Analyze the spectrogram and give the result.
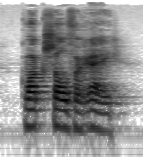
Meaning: quackery, pseudomedicine
- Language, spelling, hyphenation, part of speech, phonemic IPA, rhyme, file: Dutch, kwakzalverij, kwak‧zal‧ve‧rij, noun, /ˌkʋɑk.sɑl.və.ˈrɛi̯/, -ɛi̯, Nl-kwakzalverij.ogg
